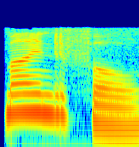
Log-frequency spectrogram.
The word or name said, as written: mindful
